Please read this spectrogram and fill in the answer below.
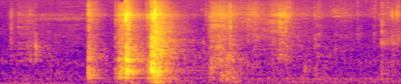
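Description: Stampin' Up Tag Topper hand punch pressed down through embossed cardstock: two sharp clunks about a fifth of a second apart, a little over half a second in, then faint rustling as the card and punch are handled.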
